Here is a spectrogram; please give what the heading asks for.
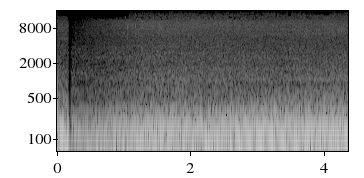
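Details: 2003 Chevy Trailblazer LTZ 4x4, 4.2 I6, warm idle after new valve cover and intake manifold gaskets, plugs and coils (oil leak had caused P0305 cylinder 5 misfire): low, steady rumble with no misses or knocks; smooth, even idle.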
